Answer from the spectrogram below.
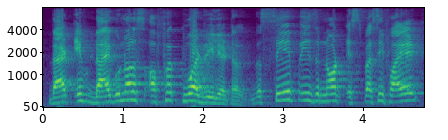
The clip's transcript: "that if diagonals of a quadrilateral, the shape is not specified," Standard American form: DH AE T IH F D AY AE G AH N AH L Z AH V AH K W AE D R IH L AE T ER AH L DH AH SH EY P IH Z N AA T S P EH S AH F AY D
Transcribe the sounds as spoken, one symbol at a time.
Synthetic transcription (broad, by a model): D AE T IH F D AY G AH N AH L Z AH F AH K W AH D R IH L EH T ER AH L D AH S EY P IH Z N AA T S P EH S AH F AY D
